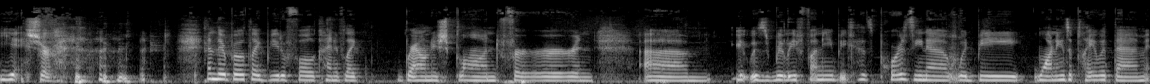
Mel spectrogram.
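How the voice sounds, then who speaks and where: Against noticeable background noise, a woman speaks slowly-ish at a fairly slow pace in a medium pitch with monotone, flat intonation. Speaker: podcast co-host. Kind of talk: casual conversation, relaxed podcast talk. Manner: calm, unhurried.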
